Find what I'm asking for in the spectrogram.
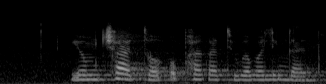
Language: South Ndebele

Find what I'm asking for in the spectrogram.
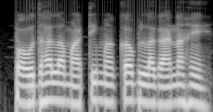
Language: Chhattisgarhi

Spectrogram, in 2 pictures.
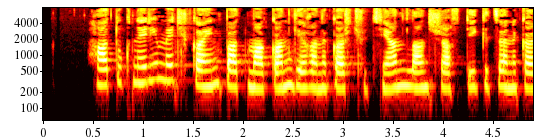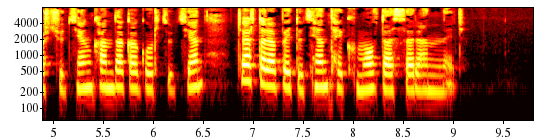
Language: Armenian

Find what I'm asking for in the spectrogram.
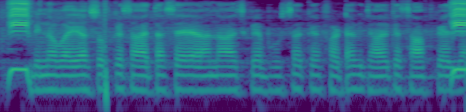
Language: Magahi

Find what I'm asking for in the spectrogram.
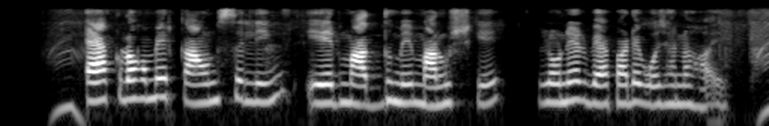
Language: Bangla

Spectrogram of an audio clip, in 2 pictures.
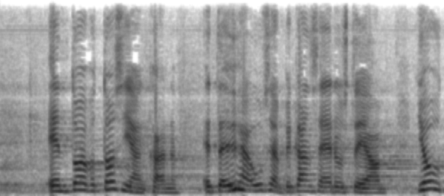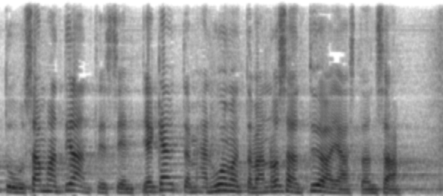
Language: Finnish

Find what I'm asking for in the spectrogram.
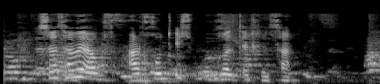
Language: Georgian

